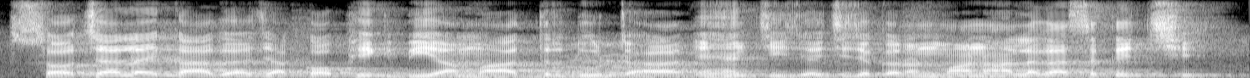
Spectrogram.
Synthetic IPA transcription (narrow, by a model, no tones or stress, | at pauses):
sɔt͡ʃalajkaɡəd͡ʒakɔpʰikbijamat̪ɾəd̪uʈaeɦənt͡ʃid͡ʒajt͡ʃʰid͡ʒekəɾənmanɦãləɡasəkɛt̪t͡ʃʰi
